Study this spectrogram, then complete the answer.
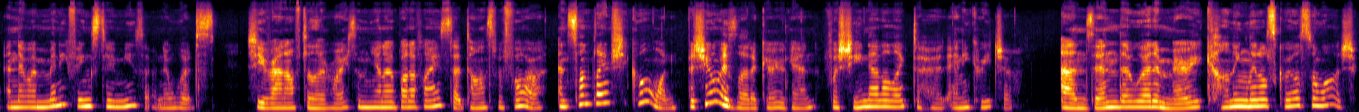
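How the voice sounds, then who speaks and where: Gentle woman storyteller, mellow voice. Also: mid-range voice, no echo, clean studio sound. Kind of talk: children's story reading.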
